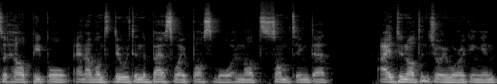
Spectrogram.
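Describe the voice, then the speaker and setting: On a very clean recording with a silent background, a man with a Dutch accent and medium pitch talks at a very fast pace. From Netherlands. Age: 20s. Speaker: retro gaming community volunteer. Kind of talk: podcast interview.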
